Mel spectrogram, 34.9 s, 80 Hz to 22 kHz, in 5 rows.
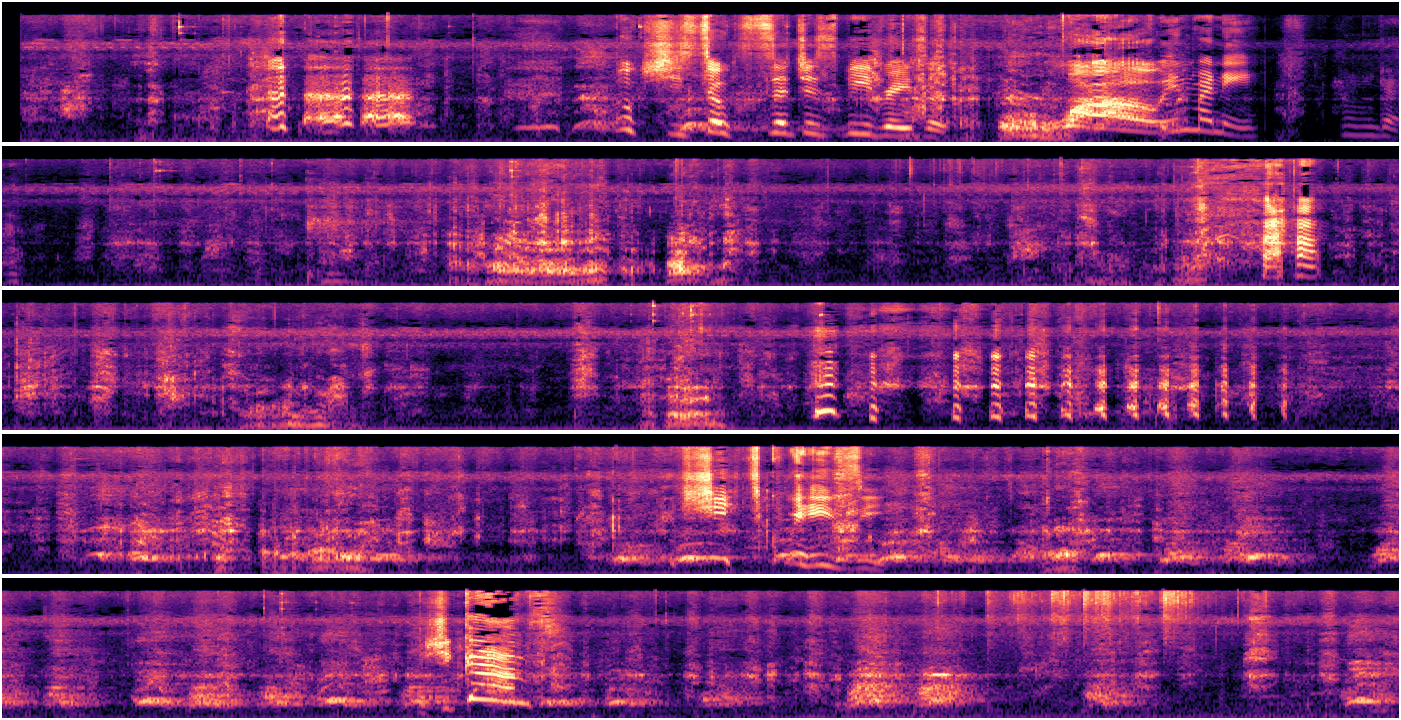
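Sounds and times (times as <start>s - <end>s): dog play growl: 0.1s - 2.8s, 3.7s - 26.9s
dog panting: 0.1s - 4.8s, 6.4s - 9.2s, 10.6s - 34.9s
dog barking: 25.3s - 31.6s, 32.2s - 32.8s, 34.6s - 34.9s.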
